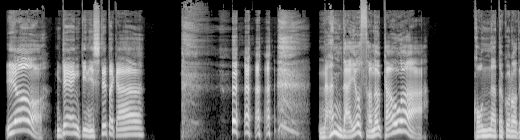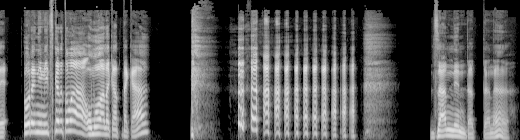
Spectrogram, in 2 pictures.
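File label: seikaku male warumono choiwaru; 悪者・ちょい悪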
